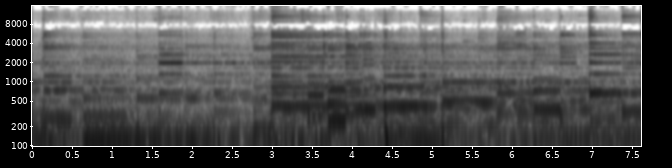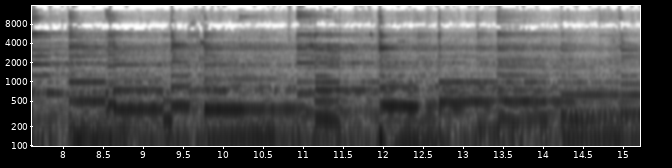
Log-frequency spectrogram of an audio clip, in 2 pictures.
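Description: Instrumental acoustic guitar played lap-style, the guitar laid flat across the knees, with low bass notes ringing under a plucked melody.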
